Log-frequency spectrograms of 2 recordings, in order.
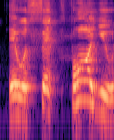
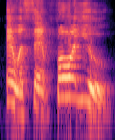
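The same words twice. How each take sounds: First: Said in the usual way. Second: "It was sent for you." lifted much higher, "for" hit hard; higher emphatic repeat. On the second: Real, not acted. Preacher pressing the point to the congregation, high emphatic repeat. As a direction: drive the repeat home, pitch up high on "for".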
